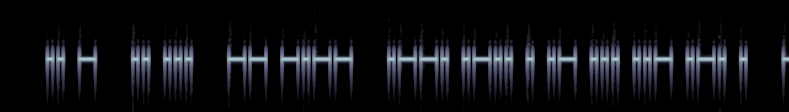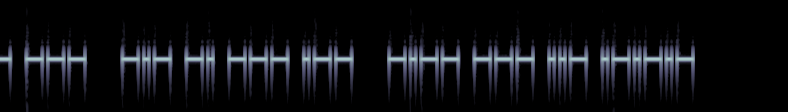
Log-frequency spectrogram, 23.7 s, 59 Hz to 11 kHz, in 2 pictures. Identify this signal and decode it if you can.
Morse code, heard as a keyed tone, about 15 wpm, 700 Hz. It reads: IT IS MY PLEASURE TO KNOW YOU.
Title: Sentences from Top 1600 Words 15wpm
